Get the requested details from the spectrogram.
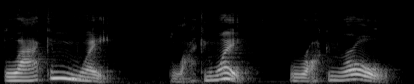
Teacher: and is the strong form and the weak form is going to be an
